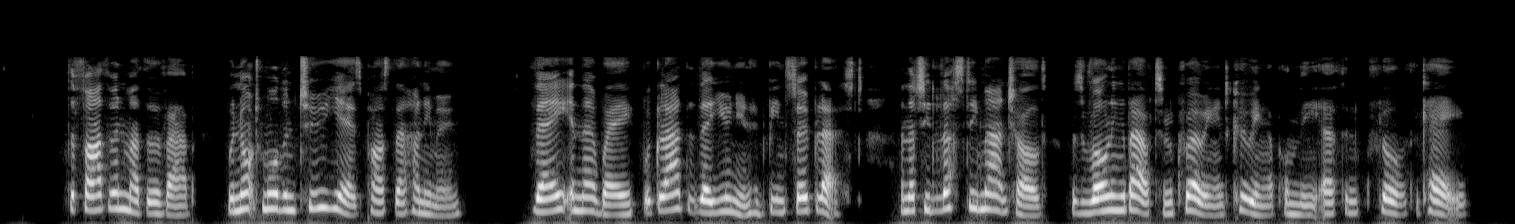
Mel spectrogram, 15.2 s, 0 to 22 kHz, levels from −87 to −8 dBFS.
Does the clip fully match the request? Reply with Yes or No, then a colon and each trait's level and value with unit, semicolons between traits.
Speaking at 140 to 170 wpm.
No: average, 190 wpm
